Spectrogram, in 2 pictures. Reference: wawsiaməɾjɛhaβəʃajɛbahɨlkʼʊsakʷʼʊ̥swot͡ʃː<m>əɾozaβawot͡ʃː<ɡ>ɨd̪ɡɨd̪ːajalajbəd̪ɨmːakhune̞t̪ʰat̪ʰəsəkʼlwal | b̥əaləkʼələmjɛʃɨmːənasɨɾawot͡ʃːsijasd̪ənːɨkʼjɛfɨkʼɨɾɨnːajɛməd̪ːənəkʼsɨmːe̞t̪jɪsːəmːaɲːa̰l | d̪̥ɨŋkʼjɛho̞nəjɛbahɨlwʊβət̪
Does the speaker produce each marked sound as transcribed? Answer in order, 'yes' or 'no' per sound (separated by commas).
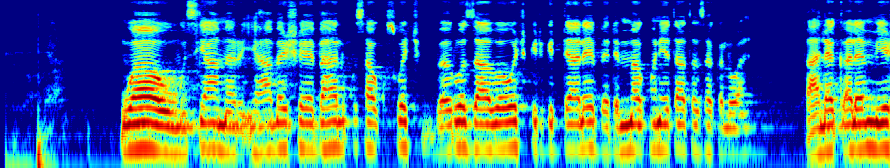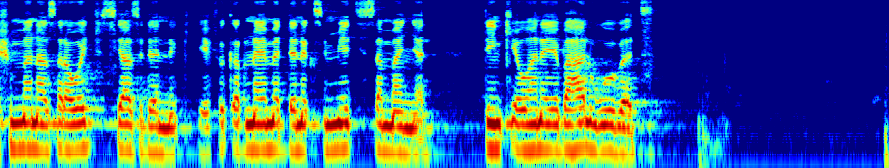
no, yes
